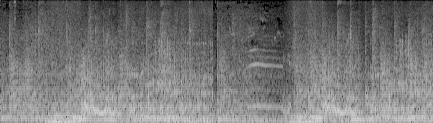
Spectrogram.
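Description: Recorded tiger roars, two of them, about a second in and again about five seconds in, over dramatic background music.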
